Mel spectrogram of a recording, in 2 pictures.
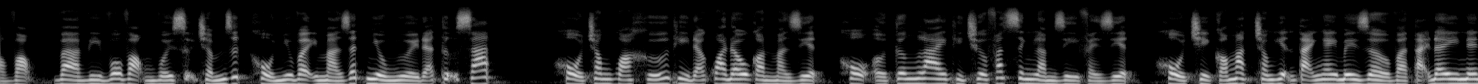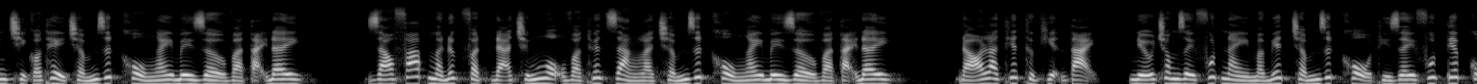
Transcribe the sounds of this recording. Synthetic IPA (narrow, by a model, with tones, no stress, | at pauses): wvɔ̰˧˨wŋ͡mvaː˨˩vi˨˩vo˧v̰wŋ͡mvəː˨˦jsɨ̰˧˨t͡ɕə˨˦mzɨ˦˥t̚xo˧˩ɲɨ˧və̰˧˨jmaː˨˩zə˦˥t̚ɲi˨˩əwŋɨ˨˩əjɗa̰ː˧˥t̪ɨ̰˧˨saː˦˥t̚ | xo˧˩t͡ɕɔ˧wŋ͡mkwaː˨˦xɨ˨˦t̪ʰi˨˩ɗa̰ː˧˥kwaː˧ɗə˧wkɔ˨˩nmaː˨˩zḭ˨˩ət̚xo˧˩ʔəː˧˩t̪ɨ˧əŋlaː˧jt̪ʰi˨˩t͡ɕɨ˧əfaː˦˥t̚sï˧ŋ̟laː˨˩mzi˨˩faː˧˩jzḭ˨˩ət̚ | xo˧˩t͡ɕi˧˩kɔ˨˦ma˨˩t̚t͡ɕɔ˧wŋ͡mhḭ˧˨ənt̪a̰ː˧˨jŋa˧jɓə˧jzəː˨˩vaː˨˩t̪a̰ː˧˨jɗə˧jne˧nt͡ɕi˧˩kɔ˨˦t̪ʰe˧˩t͡ɕə˨˦mzɨ˦˥t̚xo˧˩ŋa˧jɓə˧jzəː˨˩vaː˨˩t̪a̰ː˧˨jɗə˧j | zaː˨˦wfaː˦˥p̚maː˨˩ɗɨ˦˥k̚fə˨˩t̚ɗa̰ː˧˥t͡ɕɨ˨˦ŋːo̰˧˨vaː˨˩t̪ʰwi˦˥ət̚z̥aː˧˩ŋlaː˨˩t͡ɕə˨˦mzɨ˦˥t̚xo˧˩ŋa˧jɓə˧jzəː˨˩vaː˨˩t̪a̰ː˧˨jɗə˧j | ɗɔ˨˦laː˨˩t̪ʰi˦˥ət̚t̪ʰɨ˨˩k̚hḭ˧˨ənt̪a̰ː˧˨jʔ | ne˨˦wt͡ɕɔ˧wŋ͡mzə˧jfu˦˥t̚na˨˩jmaː˨˩ɓi˦˥ət̚t͡ɕə˨˦mzɨ˦˥t̚xo˧˩t̪ʰi˨˩zə˧jfu˦˥t̚t̪i˦˥əp̚kʊ̰˧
